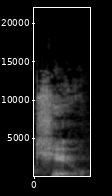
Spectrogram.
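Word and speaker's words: Kyu: dinner at a restaurant called I think it's called q but it's spelled k-y-u and I've never been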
